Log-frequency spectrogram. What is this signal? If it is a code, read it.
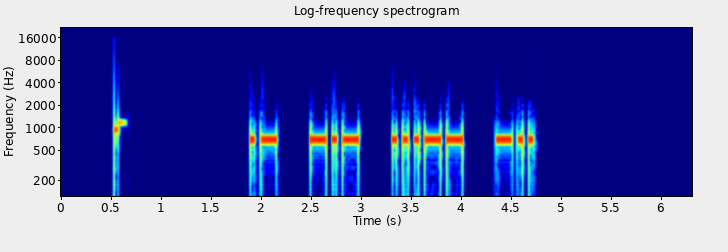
Morse code, heard as a keyed tone, about 22 wpm, spaced as for 16 wpm, 700 Hz. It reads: AK3D
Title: USA Call Signs - 4 Characters - 2x Character Spacing - 22wpm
